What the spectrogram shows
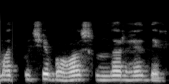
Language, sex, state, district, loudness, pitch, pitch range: Hindi, female, Jharkhand, Sahebganj, -17 LUFS, 210 Hz, 200-215 Hz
